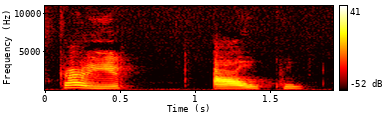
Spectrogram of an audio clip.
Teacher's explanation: as vogais estão juntos na mesma palavra porém em sílabas diferentes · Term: hiato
